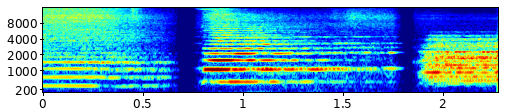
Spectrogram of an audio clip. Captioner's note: air Horn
